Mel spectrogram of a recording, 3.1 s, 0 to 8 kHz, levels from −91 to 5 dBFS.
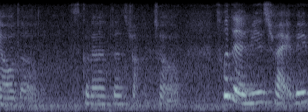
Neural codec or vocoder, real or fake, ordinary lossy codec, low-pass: none; real; Opus, 32 kbps; 7.2 kHz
